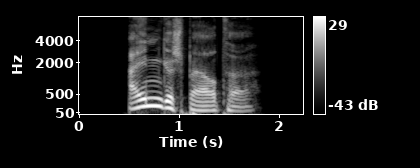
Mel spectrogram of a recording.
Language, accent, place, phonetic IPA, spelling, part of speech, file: German, Germany, Berlin, [ˈaɪ̯nɡəˌʃpɛʁtə], eingesperrte, adjective, De-eingesperrte.ogg
- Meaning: inflection of eingesperrt: 1. strong/mixed nominative/accusative feminine singular 2. strong nominative/accusative plural 3. weak nominative all-gender singular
